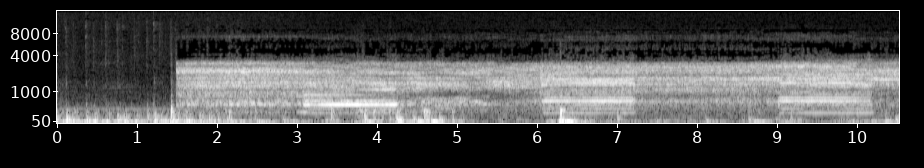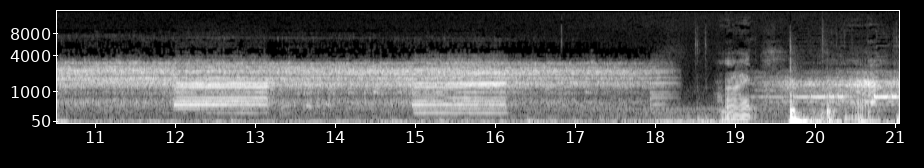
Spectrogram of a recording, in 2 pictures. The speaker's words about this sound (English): Let me play you this one real quick. Or, sorry, shortwave radio. Different things.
